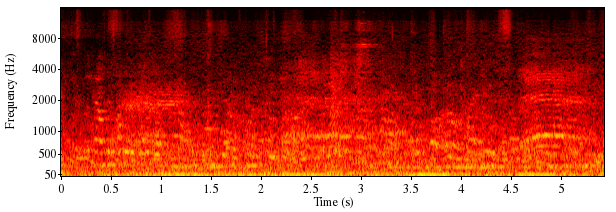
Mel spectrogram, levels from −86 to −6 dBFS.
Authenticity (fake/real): real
